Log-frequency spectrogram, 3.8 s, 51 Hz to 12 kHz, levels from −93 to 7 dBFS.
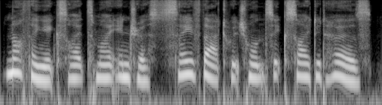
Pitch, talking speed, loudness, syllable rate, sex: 215 Hz, 155 wpm, -16 LUFS, 4.7 syllables/s, female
